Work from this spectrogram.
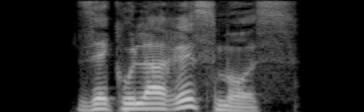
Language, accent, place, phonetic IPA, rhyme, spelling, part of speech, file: German, Germany, Berlin, [zɛkulaˈʁɪsmʊs], -ɪsmʊs, Säkularismus, noun, De-Säkularismus.ogg
- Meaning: secularism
